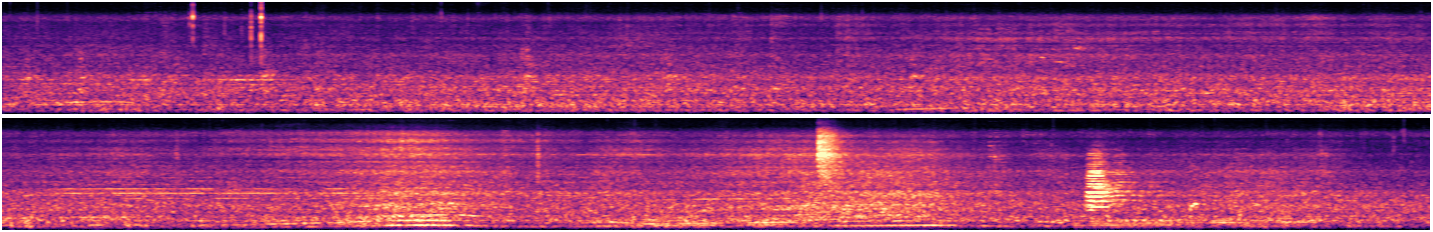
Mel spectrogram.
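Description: Steady low rumble of a berthing container ship's machinery alongside the quay. It swells a little in the middle and end. A short sharp high sound comes near the end, and a brief louder pitched blip follows a few seconds later.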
